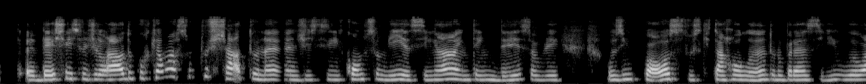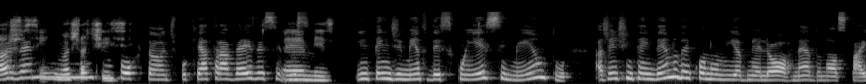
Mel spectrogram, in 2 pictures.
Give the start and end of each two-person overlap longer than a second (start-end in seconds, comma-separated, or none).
8.7-9.9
